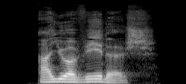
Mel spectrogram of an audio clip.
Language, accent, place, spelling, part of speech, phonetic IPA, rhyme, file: German, Germany, Berlin, ayurvedisch, adjective, [ajʊʁˈveːdɪʃ], -eːdɪʃ, De-ayurvedisch.ogg
- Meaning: alternative form of ayurwedisch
